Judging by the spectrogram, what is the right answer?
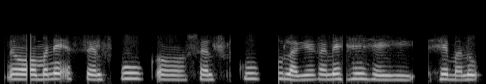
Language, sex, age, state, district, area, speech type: Assamese, female, 18-30, Assam, Dibrugarh, rural, conversation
